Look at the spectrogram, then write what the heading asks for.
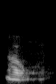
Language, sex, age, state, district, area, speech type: Bodo, male, 18-30, Assam, Kokrajhar, rural, conversation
